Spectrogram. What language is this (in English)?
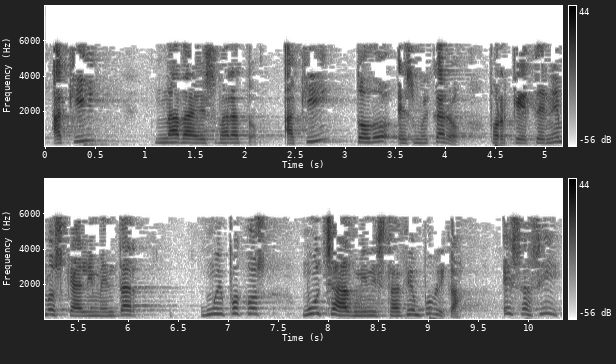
Spanish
